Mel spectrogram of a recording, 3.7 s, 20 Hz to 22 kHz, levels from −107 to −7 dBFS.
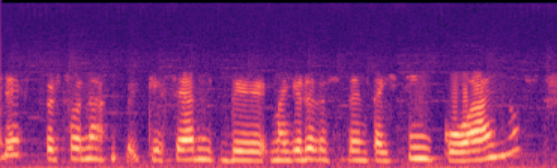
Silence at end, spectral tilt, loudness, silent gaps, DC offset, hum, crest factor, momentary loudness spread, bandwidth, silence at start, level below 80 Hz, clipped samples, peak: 0 s; -7 dB/octave; -22 LUFS; none; under 0.1%; none; 16 dB; 11 LU; 19.5 kHz; 0 s; -46 dBFS; under 0.1%; -6 dBFS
